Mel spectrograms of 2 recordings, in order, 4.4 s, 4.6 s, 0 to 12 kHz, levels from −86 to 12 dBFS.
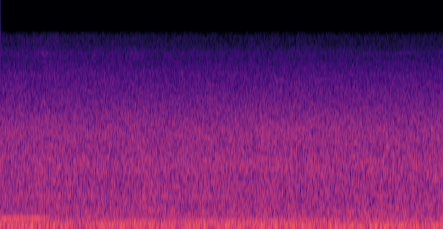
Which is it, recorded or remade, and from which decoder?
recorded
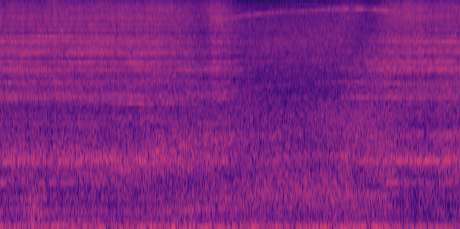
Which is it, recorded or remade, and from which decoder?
recorded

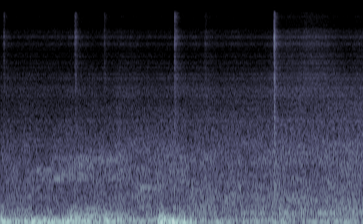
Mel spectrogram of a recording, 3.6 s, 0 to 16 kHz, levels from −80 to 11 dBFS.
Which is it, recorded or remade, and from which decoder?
remade, autoencoder, DAC-VAE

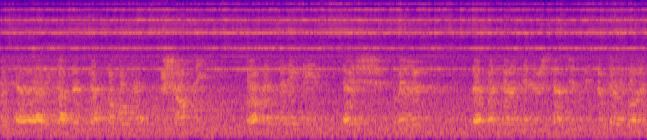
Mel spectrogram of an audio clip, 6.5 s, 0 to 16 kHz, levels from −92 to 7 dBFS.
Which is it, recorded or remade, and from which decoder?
recorded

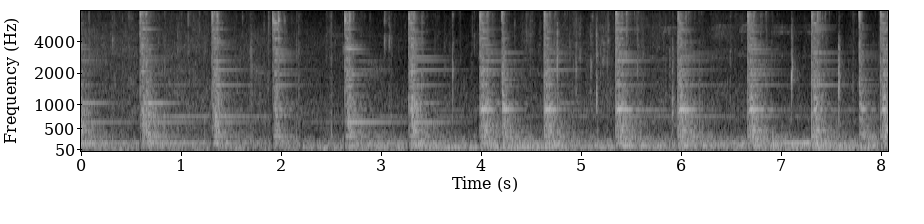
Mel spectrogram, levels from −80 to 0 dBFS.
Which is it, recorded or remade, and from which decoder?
recorded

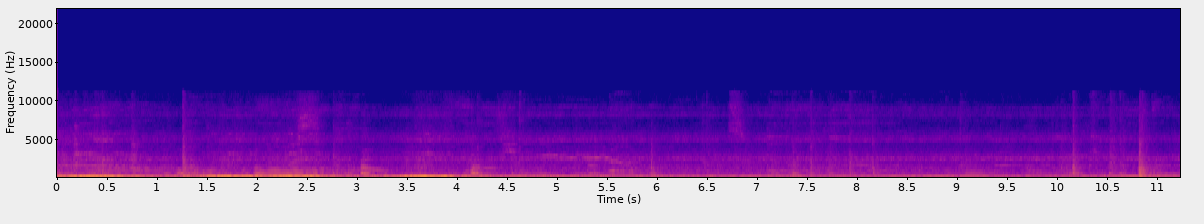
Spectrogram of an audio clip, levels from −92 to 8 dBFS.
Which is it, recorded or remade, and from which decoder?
recorded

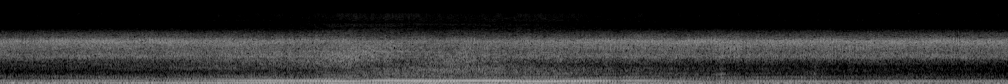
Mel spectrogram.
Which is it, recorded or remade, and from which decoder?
recorded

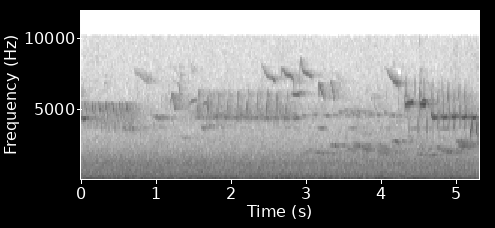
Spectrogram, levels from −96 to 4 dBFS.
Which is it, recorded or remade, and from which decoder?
recorded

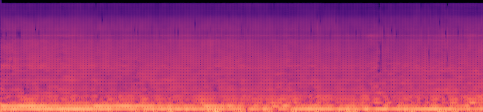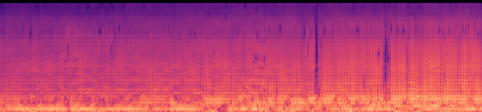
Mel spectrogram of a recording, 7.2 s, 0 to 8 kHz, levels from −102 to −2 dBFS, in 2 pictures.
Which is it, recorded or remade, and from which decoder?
remade, vocoder, BigVGAN v2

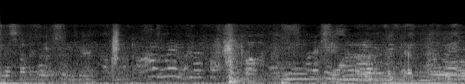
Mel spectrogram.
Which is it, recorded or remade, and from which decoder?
remade, codec, SNAC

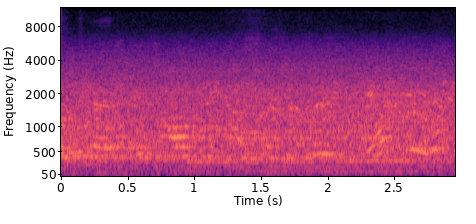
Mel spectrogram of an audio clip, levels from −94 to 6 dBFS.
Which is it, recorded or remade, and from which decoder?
recorded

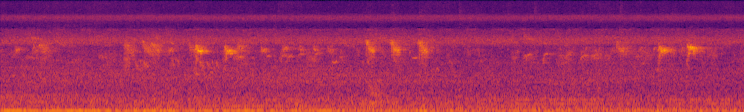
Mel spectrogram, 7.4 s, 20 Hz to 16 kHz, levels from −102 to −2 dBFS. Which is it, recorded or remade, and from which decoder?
recorded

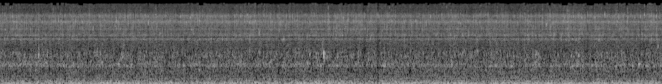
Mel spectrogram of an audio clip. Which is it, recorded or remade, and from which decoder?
remade, vocoder, BigVGAN v2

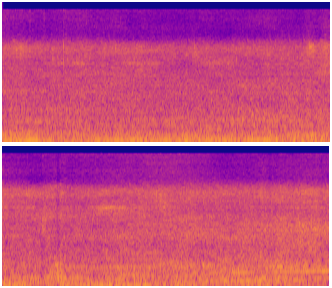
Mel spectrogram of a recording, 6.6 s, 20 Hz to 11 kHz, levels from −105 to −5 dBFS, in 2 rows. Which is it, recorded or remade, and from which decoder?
remade, codec, SNAC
